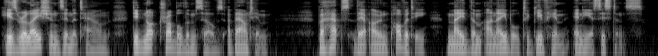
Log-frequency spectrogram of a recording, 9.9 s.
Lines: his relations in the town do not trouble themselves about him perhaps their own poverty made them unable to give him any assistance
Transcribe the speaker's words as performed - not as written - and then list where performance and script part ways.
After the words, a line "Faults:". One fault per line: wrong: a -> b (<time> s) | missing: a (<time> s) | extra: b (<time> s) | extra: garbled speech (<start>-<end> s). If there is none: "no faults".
his relations in the town did not trouble themselves about him perhaps their own poverty made them unable to give him any assistance
Faults:
wrong: do -> did (2.0 s)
